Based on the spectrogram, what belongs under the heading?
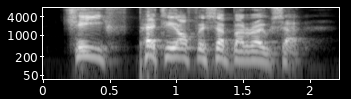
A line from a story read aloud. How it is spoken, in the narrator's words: snapped Semper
